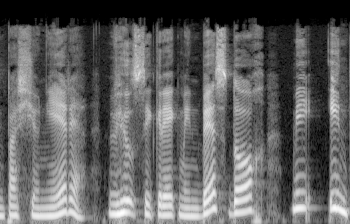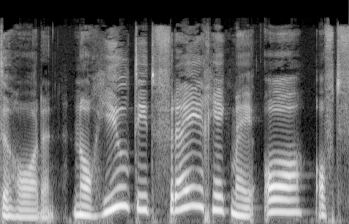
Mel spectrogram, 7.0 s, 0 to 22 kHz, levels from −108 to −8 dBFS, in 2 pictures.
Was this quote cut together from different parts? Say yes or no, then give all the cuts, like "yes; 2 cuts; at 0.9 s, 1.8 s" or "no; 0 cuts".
yes; 2 cuts; at 1.0 s, 4.1 s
